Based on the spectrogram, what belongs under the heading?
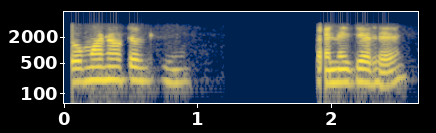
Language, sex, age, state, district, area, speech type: Urdu, female, 18-30, Telangana, Hyderabad, urban, conversation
